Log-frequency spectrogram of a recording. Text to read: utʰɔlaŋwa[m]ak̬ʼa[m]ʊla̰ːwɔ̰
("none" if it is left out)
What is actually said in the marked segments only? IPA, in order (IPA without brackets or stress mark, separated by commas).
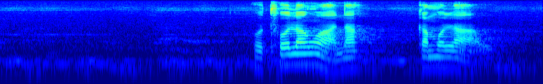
n, m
